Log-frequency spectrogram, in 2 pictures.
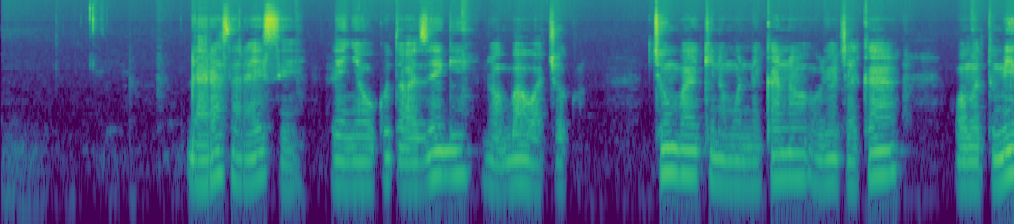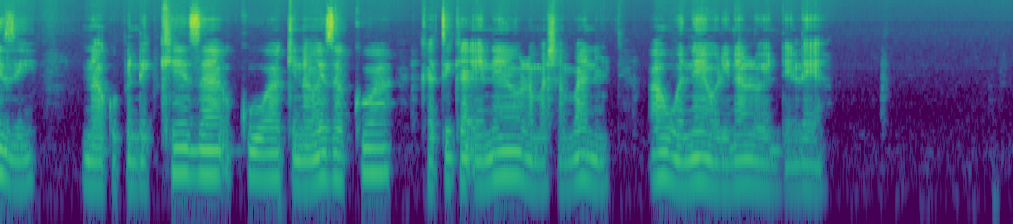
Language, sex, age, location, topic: Swahili, male, 18-24, Dar es Salaam, education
